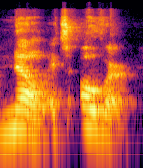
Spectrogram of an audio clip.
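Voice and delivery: very loud, firm, stern final word. Retelling refusing the child a slushy in the car; retelling a stern no. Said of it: "I sternly".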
